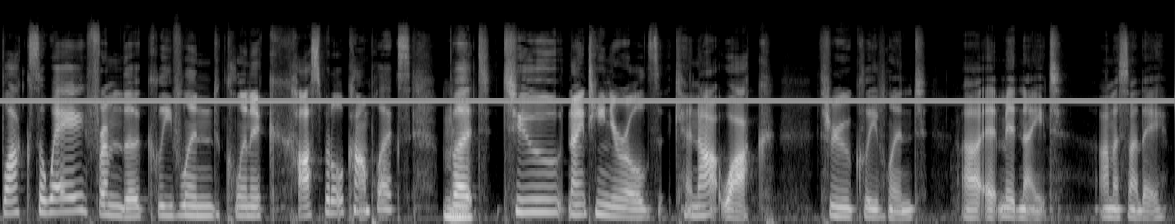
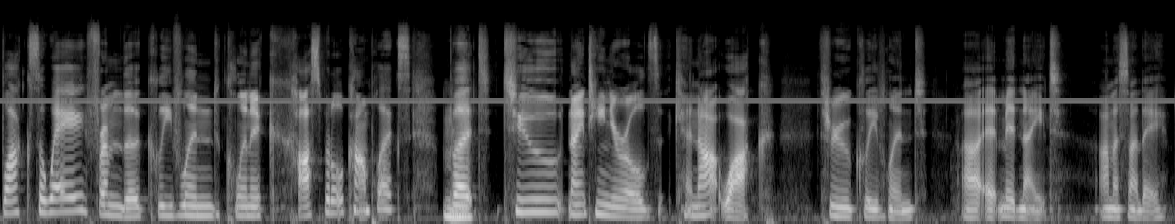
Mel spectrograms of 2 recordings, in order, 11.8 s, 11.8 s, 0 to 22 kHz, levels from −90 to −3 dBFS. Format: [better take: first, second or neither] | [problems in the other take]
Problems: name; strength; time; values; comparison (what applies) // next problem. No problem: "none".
second | high-pitched whine; loud; throughout; 3.5 kHz, 7 dB below the speech; faint in the second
